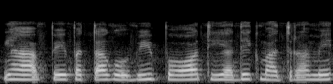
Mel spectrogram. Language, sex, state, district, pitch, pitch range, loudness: Hindi, female, Chandigarh, Chandigarh, 225 Hz, 220-230 Hz, -18 LUFS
